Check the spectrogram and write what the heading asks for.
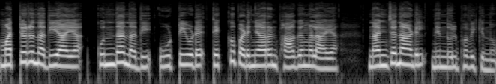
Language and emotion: Malayalam, neutral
